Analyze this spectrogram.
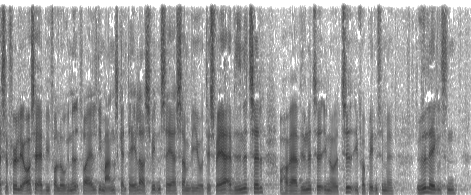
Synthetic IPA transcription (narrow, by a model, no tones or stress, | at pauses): seføl̰liɒ̽səæd̥ʋifɒlɔ̽ɡ̥ð̩ˠne̝ð̰ˠfɒ̽æləd̥imɑ̈ŋəsɡ̥ænd̥ɛːlɐɒ̽sʋe̝n̰sɛɪɐsɒ̽mʋijo̝d̥e̝sʋæːɐæɐʋið̞ˠnət͡sʰe̝lɒ̽ɦɑ̈ʋæːɐð̞ˠʋiðˠnət͡sʰe̝lˠʔinɔ̽ːð̩ˠt͡sʰið̞̰ˠifɒ̽b̥e̝n̰l̩səme | øːð̞ˠəleɡ̥l̩sn̩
